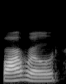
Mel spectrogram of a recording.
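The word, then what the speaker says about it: Phrr Road: It's spelled PHRR. It's pronounced Far Road.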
